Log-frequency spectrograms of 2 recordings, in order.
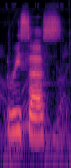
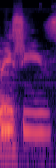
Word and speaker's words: Reese's: Well, you also thought Reese's wasn't pronounced the way it is. Recess. No. Say it right. Face your failures. Reese's.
